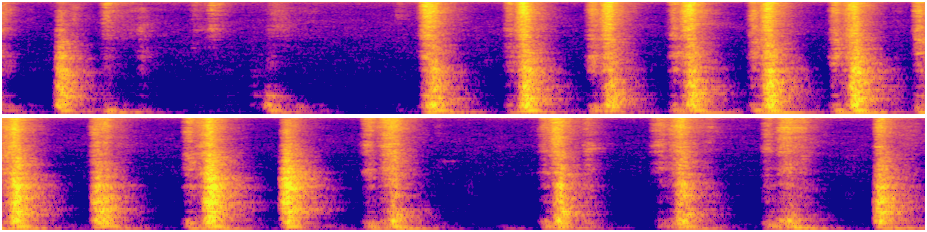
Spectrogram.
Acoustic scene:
kitchen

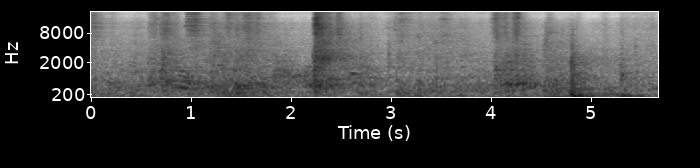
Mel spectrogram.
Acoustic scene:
restaurant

